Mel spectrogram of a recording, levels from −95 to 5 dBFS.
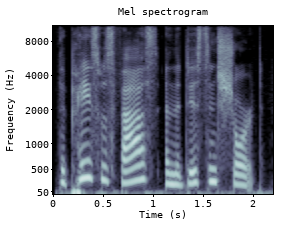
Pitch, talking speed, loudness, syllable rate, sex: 245 Hz, 220 wpm, -15 LUFS, 5.1 syllables/s, female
